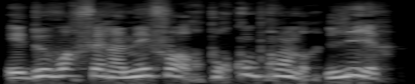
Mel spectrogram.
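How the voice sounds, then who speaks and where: Quick, husky, sarcastic woman. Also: medium pitch, no room sound, clean studio sound. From France. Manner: animated, exasperated and sarcastic. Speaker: guest on a live stream. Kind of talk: personal testimony in a live call.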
